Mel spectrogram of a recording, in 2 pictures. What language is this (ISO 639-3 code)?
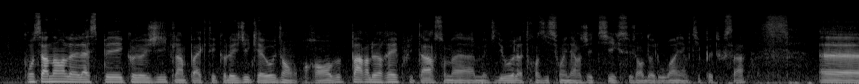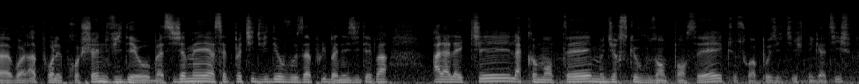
fra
